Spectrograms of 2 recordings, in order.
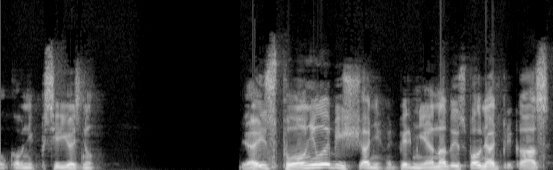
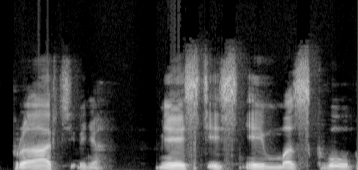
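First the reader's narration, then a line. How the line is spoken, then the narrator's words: Half-whispered, half-wheezed plea. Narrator (Russian): попросил полушепотом, полухрипом Марк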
